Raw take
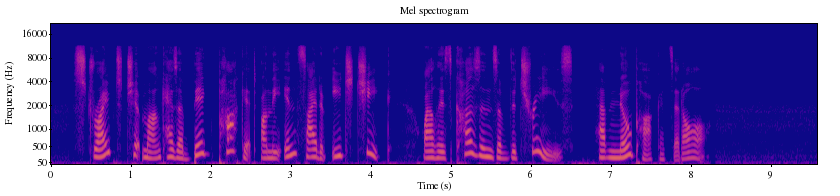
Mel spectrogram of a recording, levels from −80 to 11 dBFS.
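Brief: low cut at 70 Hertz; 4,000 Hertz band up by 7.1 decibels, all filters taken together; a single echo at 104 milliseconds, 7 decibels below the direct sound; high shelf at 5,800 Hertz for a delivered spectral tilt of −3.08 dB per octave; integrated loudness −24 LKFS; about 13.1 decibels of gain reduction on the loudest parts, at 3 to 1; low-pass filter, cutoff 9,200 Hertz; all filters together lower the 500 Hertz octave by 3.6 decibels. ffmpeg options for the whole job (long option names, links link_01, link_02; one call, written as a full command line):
ffmpeg -i in.wav -af "highpass=70,lowpass=9200,equalizer=frequency=500:width_type=o:gain=-5,equalizer=frequency=4000:width_type=o:gain=7,highshelf=frequency=5800:gain=6,acompressor=threshold=-41dB:ratio=3,aecho=1:1:104:0.447,volume=17.5dB" out.wav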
